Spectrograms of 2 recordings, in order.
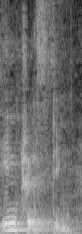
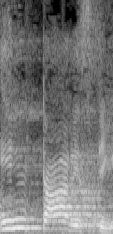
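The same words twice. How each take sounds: First: The word is said with only three syllables. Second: The word is said with four full syllables. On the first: The speaker calls it right. "It's ইন্টারেস্টিং" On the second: The speaker calls it wrong. "Not ইন্টারেস্টিং"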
